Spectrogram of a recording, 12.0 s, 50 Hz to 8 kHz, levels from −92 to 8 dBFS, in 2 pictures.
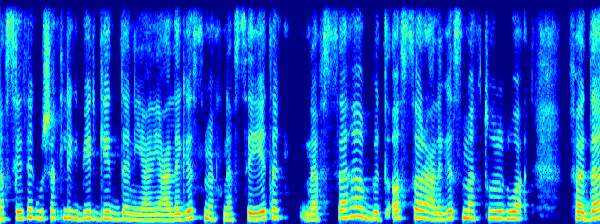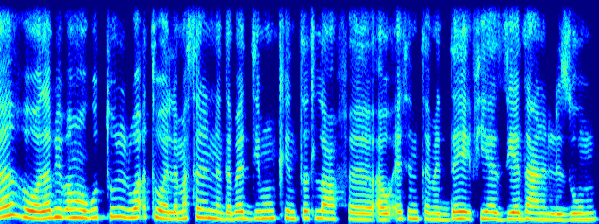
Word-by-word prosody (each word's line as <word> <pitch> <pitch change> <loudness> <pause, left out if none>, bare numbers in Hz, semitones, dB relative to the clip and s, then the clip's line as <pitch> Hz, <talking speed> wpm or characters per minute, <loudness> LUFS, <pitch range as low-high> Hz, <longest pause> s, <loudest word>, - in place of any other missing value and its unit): نفسيتك 245 +6 -1
بشكل 260 +2 -3
كبير 250 0 -2
جدًا، 235 -1 -3
يعني 200 -1 -4
على 195 +1 -1
جسمك 260 0 -1
نفسيتك 225 +7 +1 0.3
نَفسها 275 +10 -2
بتأثر 255 +2 -1
على 220 -3 -1
جسمك 260 +2 -2
طول 260 0 -2
الوقت، 250 -1 0 0.4
فده 255 +6 +3 0.2
هو 260 -3 +7
ده 260 +2 +7
بيبقى 290 0 +2
موجود 290 0 +2
طول 320 +2 -2
الوقت 300 +1 -1
والّا 240 -3 +3
مثلًا 260 +5 0
الندبات 245 -2 0
دي 245 +2 -5
ممكن 260 -1 -2
تطلع 255 -1 0
في 240 0 -8
أوقات 220 +2 -1
أنت 250 -1 -2
متضايق 235 +2 +2
فيها 245 -1 0
زيادة 230 +2 +2
عن 225 -1 0
اللزوم؟ 215 +1 -1
245 Hz, 175 wpm, -23 LUFS, 225-265 Hz, 0.4 s, هو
